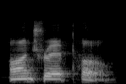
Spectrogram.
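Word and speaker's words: entrepôt: Entree poe. Entree po is the how you pronounce it.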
